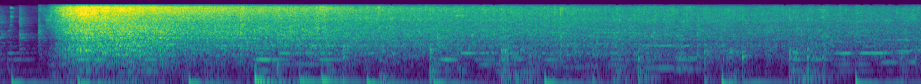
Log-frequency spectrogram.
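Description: Chopped onion and curry leaves dropped into hot oil with mustard seeds, urad dal and cumin for a tempering: a loud sizzle that bursts out about half a second in and slowly dies down as the oil settles.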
